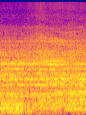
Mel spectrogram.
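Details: Diesel heater with power turned down after ignition, battery wired direct to terminals with the meter removed: steady even rushing roar, no ticks, surges or rattles; burning and blowing smoothly.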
